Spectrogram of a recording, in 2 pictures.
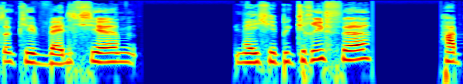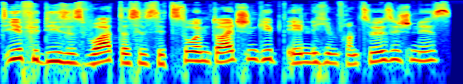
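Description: Austrian woman in her thirties, teacher, measured and candid, dry close mic. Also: mid-range voice, a little mellow, no echo. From Burgenland, Austria. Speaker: teacher, interviewee. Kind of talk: interview answers.

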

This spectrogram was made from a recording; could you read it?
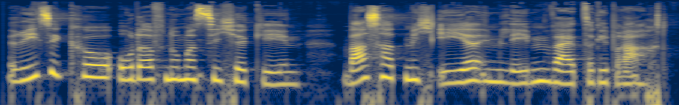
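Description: A woman's voice: mid-range voice, brisk, dark tone. A woman putting questions to a guest as a podcast interviewer in a conversational way.

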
